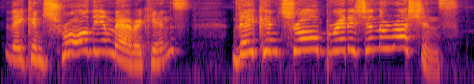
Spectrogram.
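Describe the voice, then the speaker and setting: Comic-book villain played by a man: whiny male dictator, pitched high, swooping, pompous. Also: very animated, unhurried, bright, forceful tone, heavily acted. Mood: grandiose, pompous. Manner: melodramatic, pompous. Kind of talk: amateur comic dramatic reading of a comic book.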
